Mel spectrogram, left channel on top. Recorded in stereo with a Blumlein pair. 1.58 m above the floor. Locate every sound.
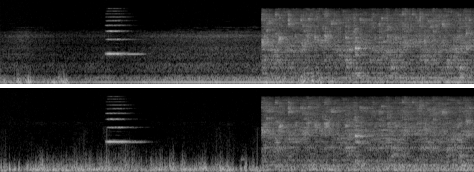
1.1 s a squeak: 60° left, 3 m
2.6 s a running tap: 10° left, 5 m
